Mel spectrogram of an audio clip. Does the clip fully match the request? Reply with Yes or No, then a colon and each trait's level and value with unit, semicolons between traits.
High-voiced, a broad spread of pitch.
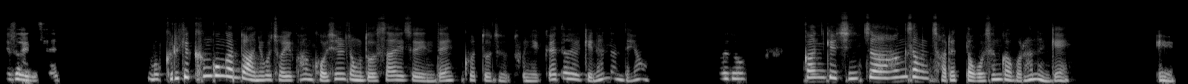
Yes: high, 215 Hz; wide, 6.4 semitones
